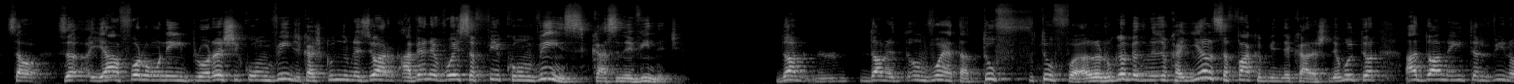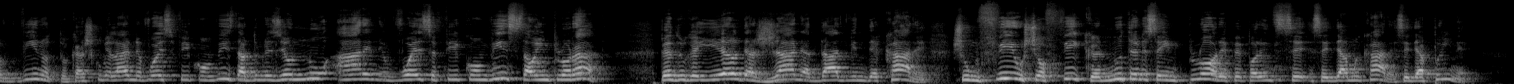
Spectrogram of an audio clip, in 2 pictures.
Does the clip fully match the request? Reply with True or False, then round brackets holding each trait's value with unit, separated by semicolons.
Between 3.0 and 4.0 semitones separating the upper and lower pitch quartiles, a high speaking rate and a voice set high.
True (3.6 semitones; 180 wpm; 205 Hz)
